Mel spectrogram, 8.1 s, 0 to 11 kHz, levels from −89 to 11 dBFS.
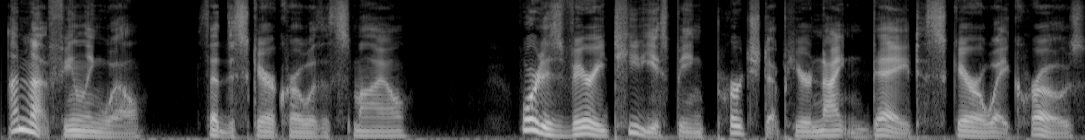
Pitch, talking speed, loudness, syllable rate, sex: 105 Hz, 190 wpm, -22 LUFS, 5.3 syllables/s, male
